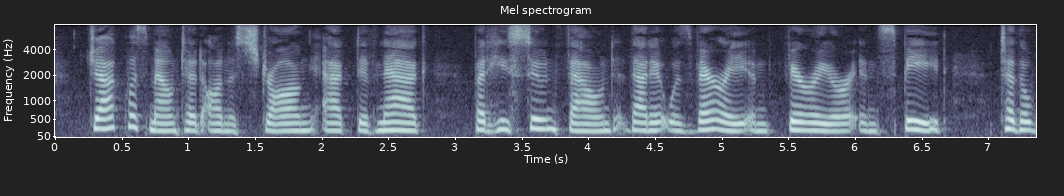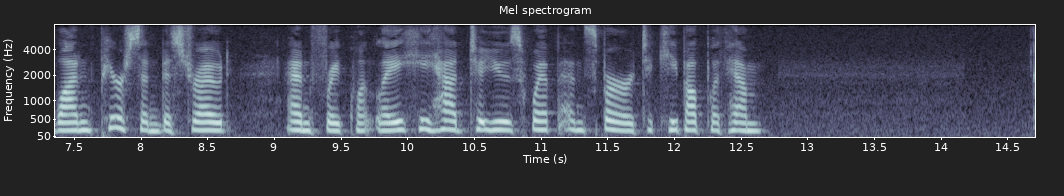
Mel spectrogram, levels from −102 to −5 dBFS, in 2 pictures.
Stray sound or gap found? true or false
false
